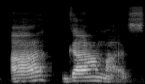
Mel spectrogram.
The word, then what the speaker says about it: agamas: Pronounced a gamas. Agamas.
